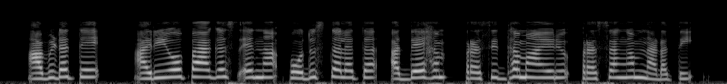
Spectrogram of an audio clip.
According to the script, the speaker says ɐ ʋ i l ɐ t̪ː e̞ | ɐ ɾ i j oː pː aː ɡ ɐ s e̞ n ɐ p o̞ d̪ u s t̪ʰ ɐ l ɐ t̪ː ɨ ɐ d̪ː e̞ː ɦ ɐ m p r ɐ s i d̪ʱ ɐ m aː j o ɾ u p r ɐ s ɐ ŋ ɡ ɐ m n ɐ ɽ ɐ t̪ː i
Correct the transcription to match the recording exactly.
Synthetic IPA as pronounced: ɐ ʋ i ɽ ɐ t̪ː e̞ | ɐ ɾ i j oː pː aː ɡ ɐ s e̞ nː ɐ p o̞ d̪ u s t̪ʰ ɐ l ɐ t̪ː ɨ ɐ d̪ː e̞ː ɦ ɐ m p r ɐ s i d̪ʱː ɐ m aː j o ɾ u p r ɐ s ɐ ŋ ɡ ɐ m n ɐ ɽ ɐ t̪ː i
